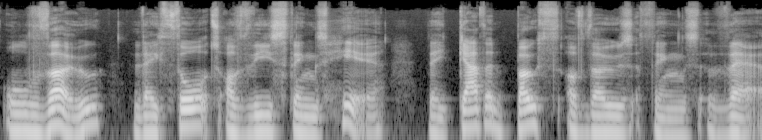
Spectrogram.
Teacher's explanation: It's quite a lot of voiced TH in that tongue twister, but also a couple of unvoiced THs.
